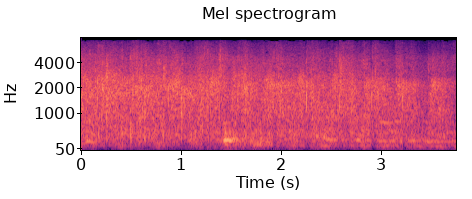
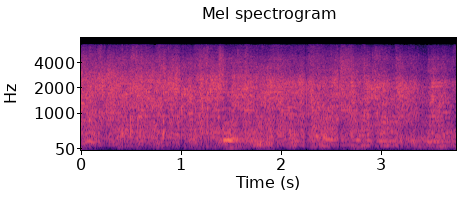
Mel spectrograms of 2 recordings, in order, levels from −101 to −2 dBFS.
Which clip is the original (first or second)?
first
